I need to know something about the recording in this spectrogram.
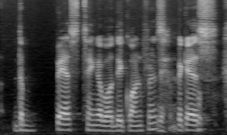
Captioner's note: laughs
